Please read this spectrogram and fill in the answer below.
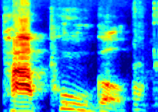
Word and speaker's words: Papago: Papago pronounced Papugo, so it's pronounced Papugo Uh-huh.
